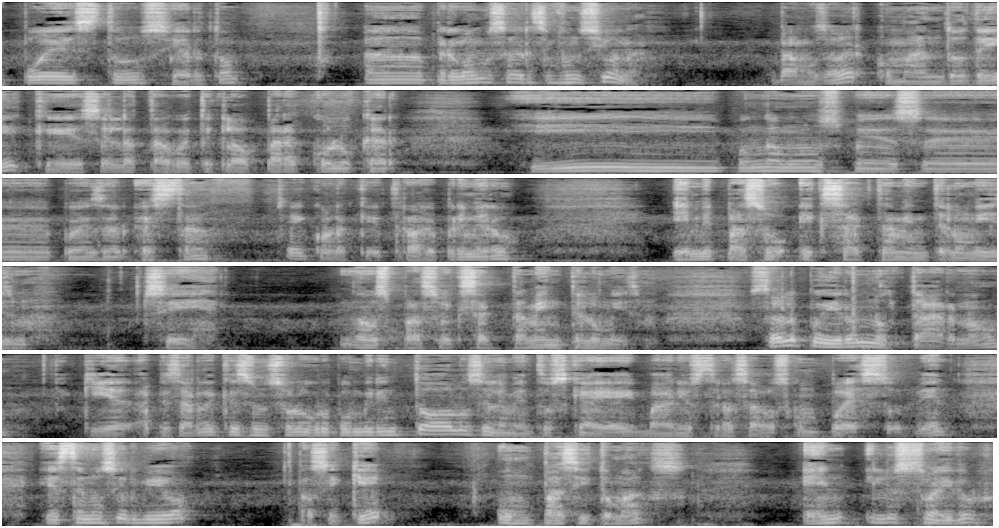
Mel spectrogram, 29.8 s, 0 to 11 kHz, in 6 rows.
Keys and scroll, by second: 4.6 super+d.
